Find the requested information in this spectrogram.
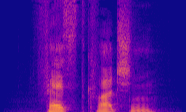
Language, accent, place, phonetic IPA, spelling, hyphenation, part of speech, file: German, Germany, Berlin, [ˈfɛstˌkvat͡ʃn̩], festquatschen, fest‧quat‧schen, verb, De-festquatschen.ogg
- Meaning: to become so absorbed in a conversation that you cannot let go of it (for a fairly long time), to get stuck nattering away, to get stuck in a chat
